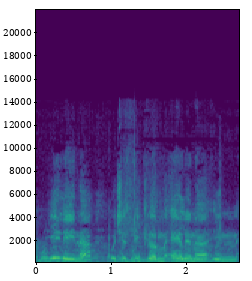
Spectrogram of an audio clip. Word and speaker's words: Jelena: So Slavonia, and the original name of the church is come si pronuncia? Jelena. Jelena. Jelena, which has become Elena in Italian.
